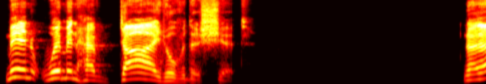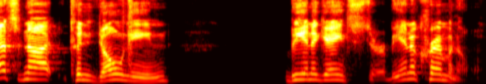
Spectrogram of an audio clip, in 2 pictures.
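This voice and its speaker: A man's voice: sits high, sing-song, slow, pauses often, pushed and bright, dry recording, clean studio sound. A man hosting a solo opinion show, speaking bluntly and profanely with mocking, emphatic repetition. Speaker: podcast host.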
